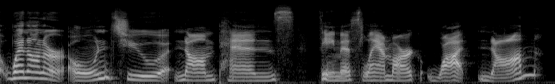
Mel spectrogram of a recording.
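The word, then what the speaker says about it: Phnom: We went on our own to Nom Penn's famous landmark, Watt Nom. That's ph N O M. PH is silent. Wat Nom.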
